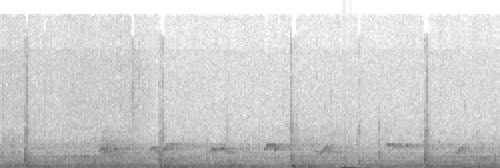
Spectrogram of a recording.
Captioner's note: birds chirping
